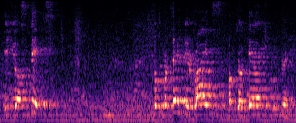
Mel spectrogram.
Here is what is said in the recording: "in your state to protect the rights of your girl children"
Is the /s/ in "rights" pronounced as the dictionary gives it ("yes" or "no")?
yes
